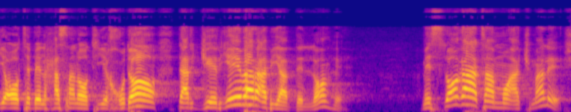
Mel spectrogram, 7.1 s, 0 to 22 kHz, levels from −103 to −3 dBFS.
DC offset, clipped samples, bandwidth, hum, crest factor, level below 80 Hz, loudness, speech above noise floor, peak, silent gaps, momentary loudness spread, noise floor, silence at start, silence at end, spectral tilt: under 0.1%; under 0.1%; 16 kHz; none; 14 dB; -58 dBFS; -17 LUFS; 50 dB; -2 dBFS; none; 13 LU; -67 dBFS; 0 s; 0.15 s; -3.5 dB/octave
